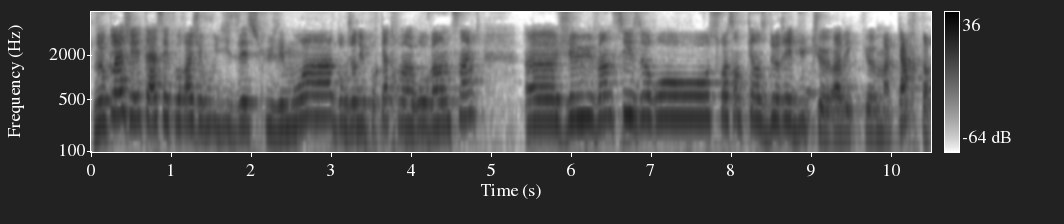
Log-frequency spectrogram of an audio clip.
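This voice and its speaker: A woman's voice: on the high side, normal speed, a bit bright. A chatty woman in her forties talking casually to viewers as she shows off a shopping haul. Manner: chatty, talks straight to viewers, many fillers and asides. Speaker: vlogger showing a shopping haul. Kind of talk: casual haul vlog chat.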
